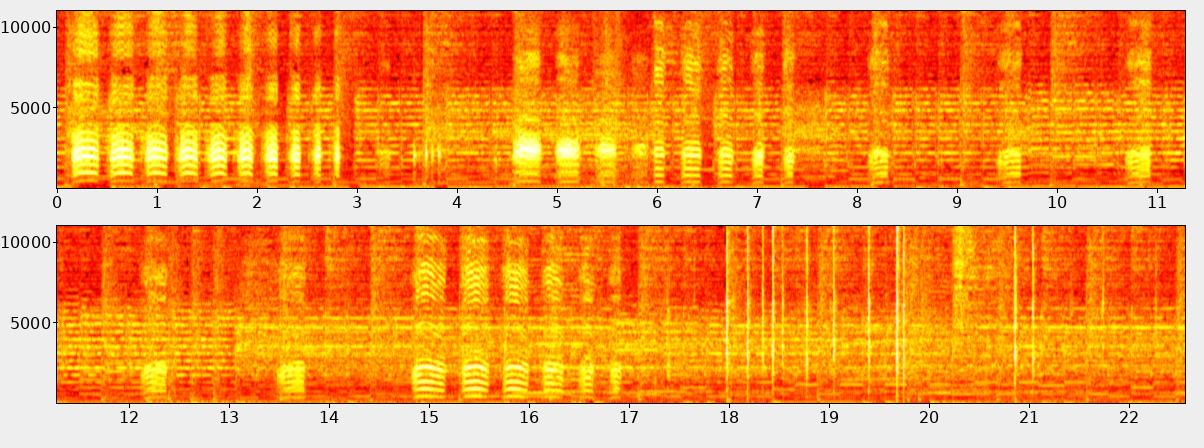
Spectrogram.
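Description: Duck call blown in a fast run of quacks for the first few seconds, then in shorter groups of quacks, over background rock music. A few sharp cracks come near the end.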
